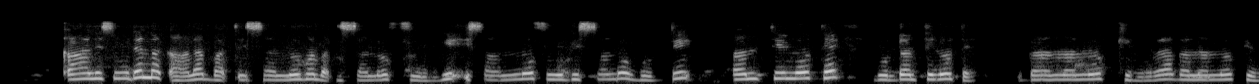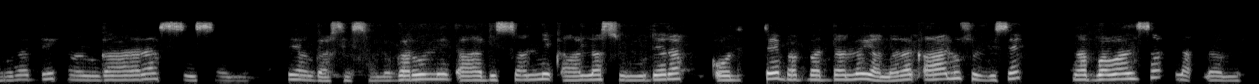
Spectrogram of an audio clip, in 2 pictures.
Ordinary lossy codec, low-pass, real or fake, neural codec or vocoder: Opus, 16 kbps; 7.2 kHz; fake; vocoder, 44.1 kHz, 128 mel bands, Pupu-Vocoder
